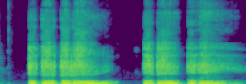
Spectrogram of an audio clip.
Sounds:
Throat clearing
